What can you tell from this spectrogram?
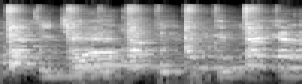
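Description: Live reggae band playing: electric guitar and drum kit with a steady beat.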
